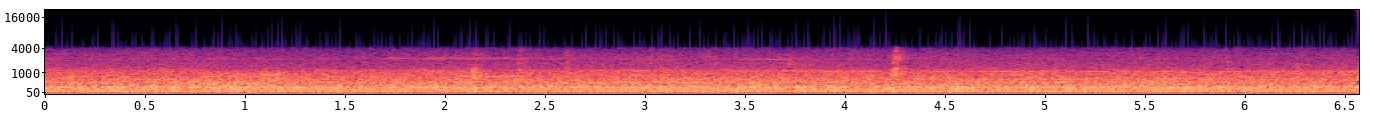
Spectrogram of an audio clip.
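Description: Cabin noise inside a 700 series Shinkansen train running along the line: a steady rumble of wheels and rushing air with a constant low hum. A faint single click sounds about four seconds in.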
